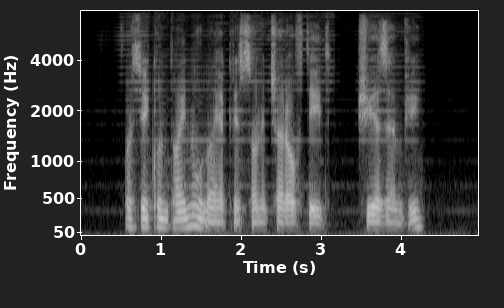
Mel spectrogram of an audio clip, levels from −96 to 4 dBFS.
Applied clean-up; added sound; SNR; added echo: neural separator model SepFormer DNS4.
